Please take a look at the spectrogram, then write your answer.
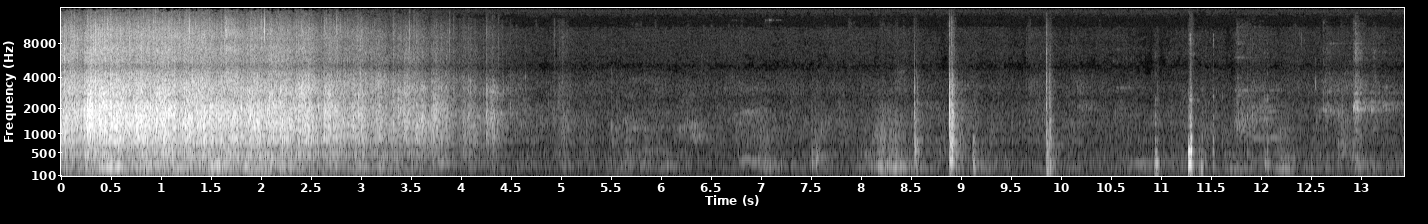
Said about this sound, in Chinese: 领导者的培育，我们掌声欢迎，谢谢。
